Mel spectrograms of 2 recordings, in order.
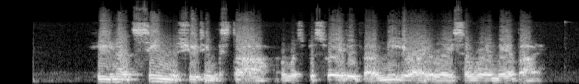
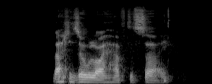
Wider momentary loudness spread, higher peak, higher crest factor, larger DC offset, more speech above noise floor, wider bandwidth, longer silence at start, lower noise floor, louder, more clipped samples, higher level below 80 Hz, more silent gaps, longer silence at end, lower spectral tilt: second, 5 LU vs 9 LU; first, 0 dBFS vs -10 dBFS; second, 6 dB vs 20 dB; neither; second, 36 dB vs 53 dB; about the same, 16 kHz vs 16 kHz; first, 0.95 s vs 0.55 s; second, -41 dBFS vs -79 dBFS; first, -5 LUFS vs -27 LUFS; first, 0.5% vs under 0.1%; first, -42 dBFS vs -66 dBFS; neither; about the same, 0.4 s vs 0.45 s; about the same, -4 dB/octave vs -4 dB/octave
